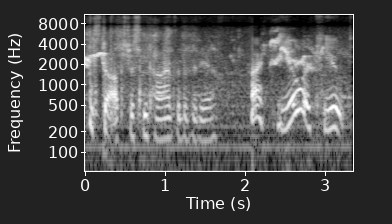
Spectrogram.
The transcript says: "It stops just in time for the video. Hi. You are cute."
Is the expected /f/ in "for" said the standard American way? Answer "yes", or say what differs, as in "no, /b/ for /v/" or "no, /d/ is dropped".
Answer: yes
